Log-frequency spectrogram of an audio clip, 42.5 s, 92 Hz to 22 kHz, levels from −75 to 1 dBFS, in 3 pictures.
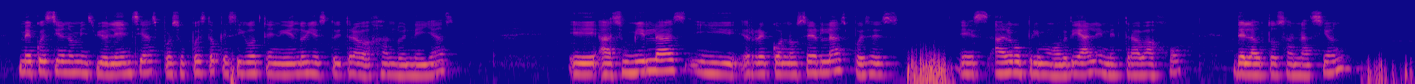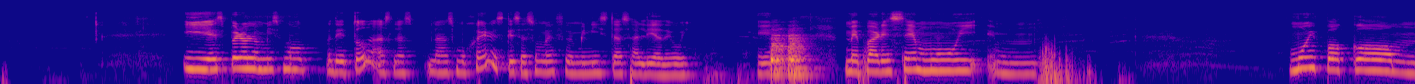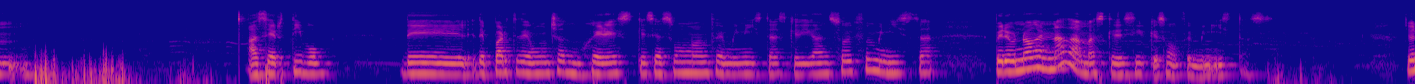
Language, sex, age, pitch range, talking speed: Spanish, female, 20-39, 180-220 Hz, 110 wpm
